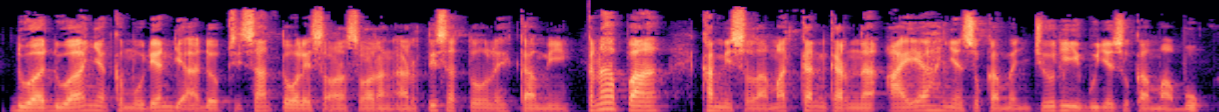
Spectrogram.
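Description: Male preacher, quick, forceful delivery, storytelling sermon with repeated emphasis. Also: mid-range voice. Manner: emphatic, repeats key words for effect; lively anecdotes with acted dialogue. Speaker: Islamic preacher.

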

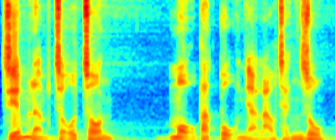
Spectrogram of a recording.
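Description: A man narrating a story in an unhurried, dramatic way. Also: medium pitch, wildly swooping pitch, mellow. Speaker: audiobook narrator.

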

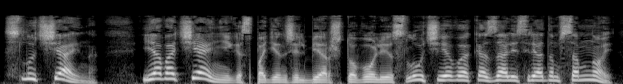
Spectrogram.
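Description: A man's voice: high voice, big pitch swings, normal speed, no echo, clean studio sound, voice pushed up. A man reading an audiobook, voicing a proud young noblewoman with a cold, mocking manner. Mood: haughty.

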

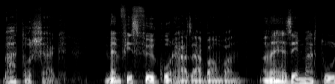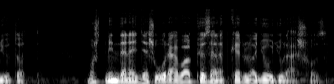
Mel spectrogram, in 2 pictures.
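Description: A man reading the part of a young woman doctor, speaking softly and reassuringly. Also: sits low, lively intonation, dry recording. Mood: soothing. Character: young woman healer, gentle and devoted.

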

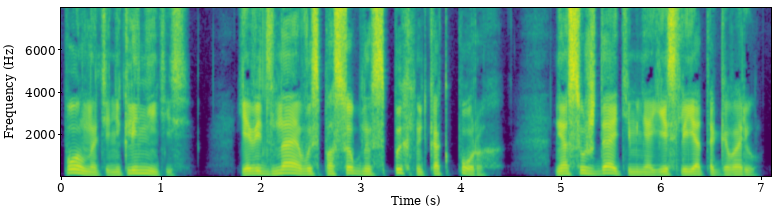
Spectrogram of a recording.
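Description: A man voicing a shy, earnest young woman in an audiobook, speaking in a gentle, measured way. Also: medium pitch, no room sound, clean studio sound, lightly acted. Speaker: audiobook reader. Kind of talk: audiobook character reading.

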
